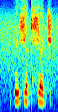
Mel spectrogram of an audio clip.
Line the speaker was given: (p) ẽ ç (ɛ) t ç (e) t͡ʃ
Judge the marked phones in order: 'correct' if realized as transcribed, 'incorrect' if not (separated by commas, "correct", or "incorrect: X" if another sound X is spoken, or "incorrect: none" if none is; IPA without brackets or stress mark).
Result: correct, correct, incorrect: ɛ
